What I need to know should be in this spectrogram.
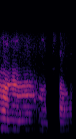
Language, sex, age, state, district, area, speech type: Nepali, male, 30-45, West Bengal, Kalimpong, rural, conversation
